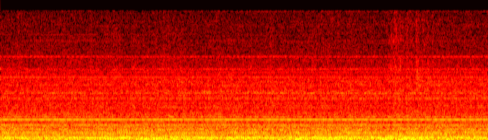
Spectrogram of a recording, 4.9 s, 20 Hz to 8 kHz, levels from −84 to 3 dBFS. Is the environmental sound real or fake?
real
